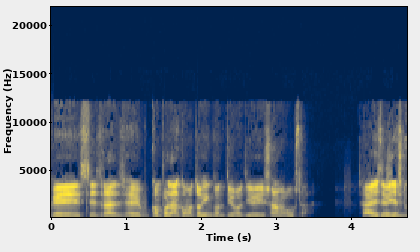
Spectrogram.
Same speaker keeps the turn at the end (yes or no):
yes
